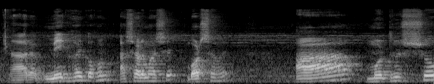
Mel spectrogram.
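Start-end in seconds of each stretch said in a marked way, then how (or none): 2.9-4.3 drawn-out, slow letter naming; slow spelling. Shown as a demonstration. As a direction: spell it out slowly. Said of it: "উচ্চারণ করা". (ধীরে টেনে বানান)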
